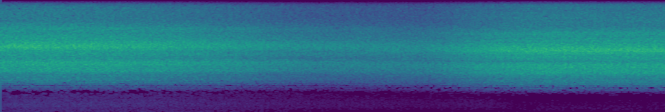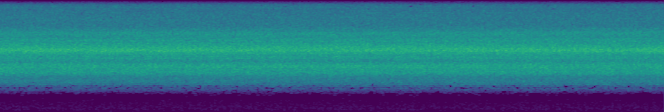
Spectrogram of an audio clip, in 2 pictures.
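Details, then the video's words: Summer cicada chorus forming a continuous shrill, hissing buzz, high and even, dipping in loudness for a couple of seconds early on and then holding steady at full volume to the end. "Cicada Sounds"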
